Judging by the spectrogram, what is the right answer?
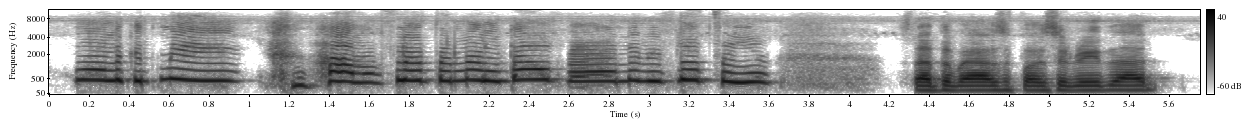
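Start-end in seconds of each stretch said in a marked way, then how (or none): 0.1-3.6 very high, squeaky little dolphin voice. Reading a dolphin's scripted line aloud, in a squeaky dolphin voice. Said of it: "Sounds kind of like a squeaky voice".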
